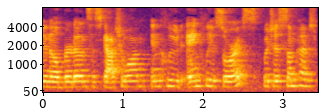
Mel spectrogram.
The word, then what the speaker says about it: Ankylosaurus: Some of the most famous dinosaurs that we found in Alberta and Saskatchewan include Ankylosaurus, which is sometimes pronounced Ankylosaurus, and T-Rex.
